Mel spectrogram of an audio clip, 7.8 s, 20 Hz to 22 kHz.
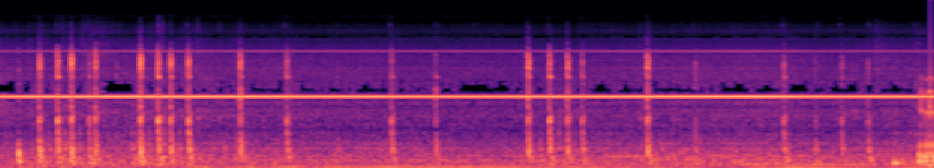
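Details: Toyota Prius (about 2012), noise reported at a brake light: sharp irregular dry clicks as the steering column is turned by hand under load; suspected play in the intermediate shaft; steering column clicking.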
